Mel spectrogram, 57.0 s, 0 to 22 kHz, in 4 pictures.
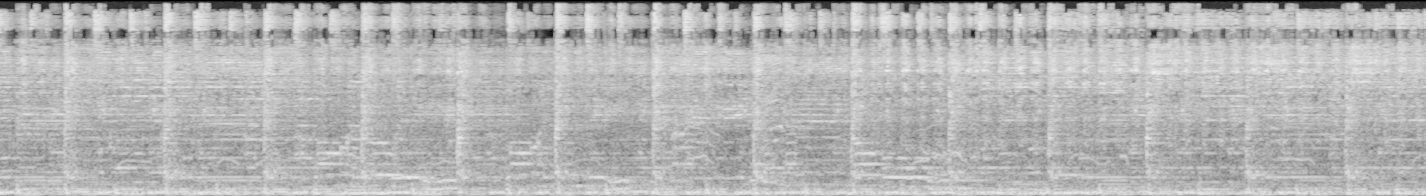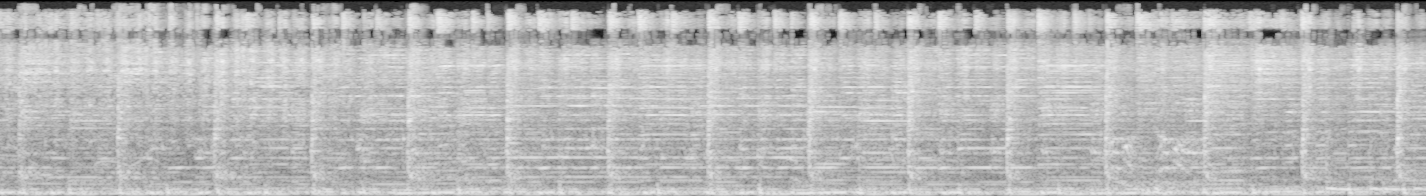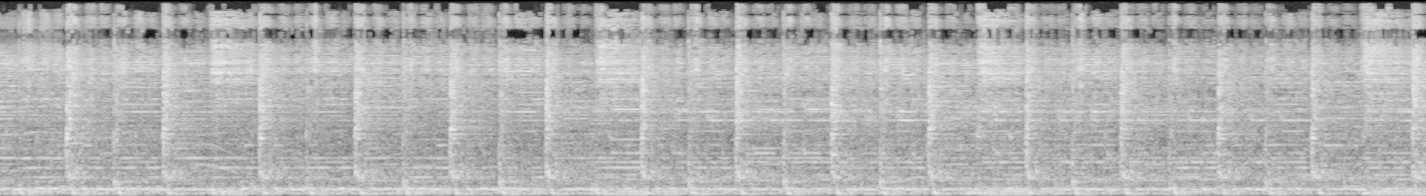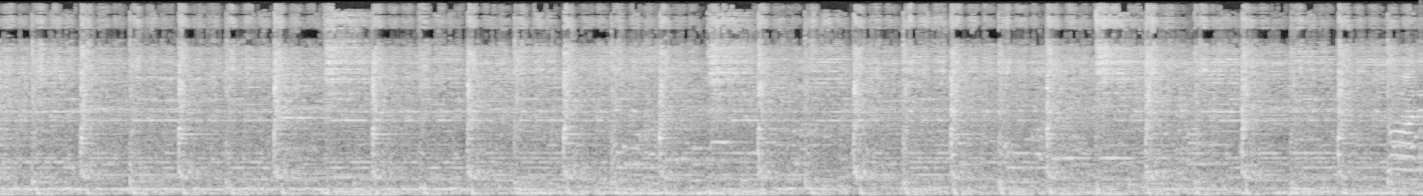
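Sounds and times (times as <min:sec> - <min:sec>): live band playing: 0:00.0 - 0:57.0.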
